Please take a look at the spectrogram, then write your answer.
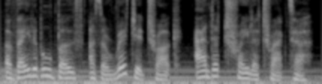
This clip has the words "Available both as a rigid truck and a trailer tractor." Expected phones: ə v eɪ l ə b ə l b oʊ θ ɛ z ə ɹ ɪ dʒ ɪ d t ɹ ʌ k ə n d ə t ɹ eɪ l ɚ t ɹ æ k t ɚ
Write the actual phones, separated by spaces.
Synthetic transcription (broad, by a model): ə v eɪ l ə b ə l b oʊ θ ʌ z ə ɹ ɪ dʒ ɪ d t ɹ ʌ k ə n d ə t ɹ eɪ l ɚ t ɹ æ k t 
